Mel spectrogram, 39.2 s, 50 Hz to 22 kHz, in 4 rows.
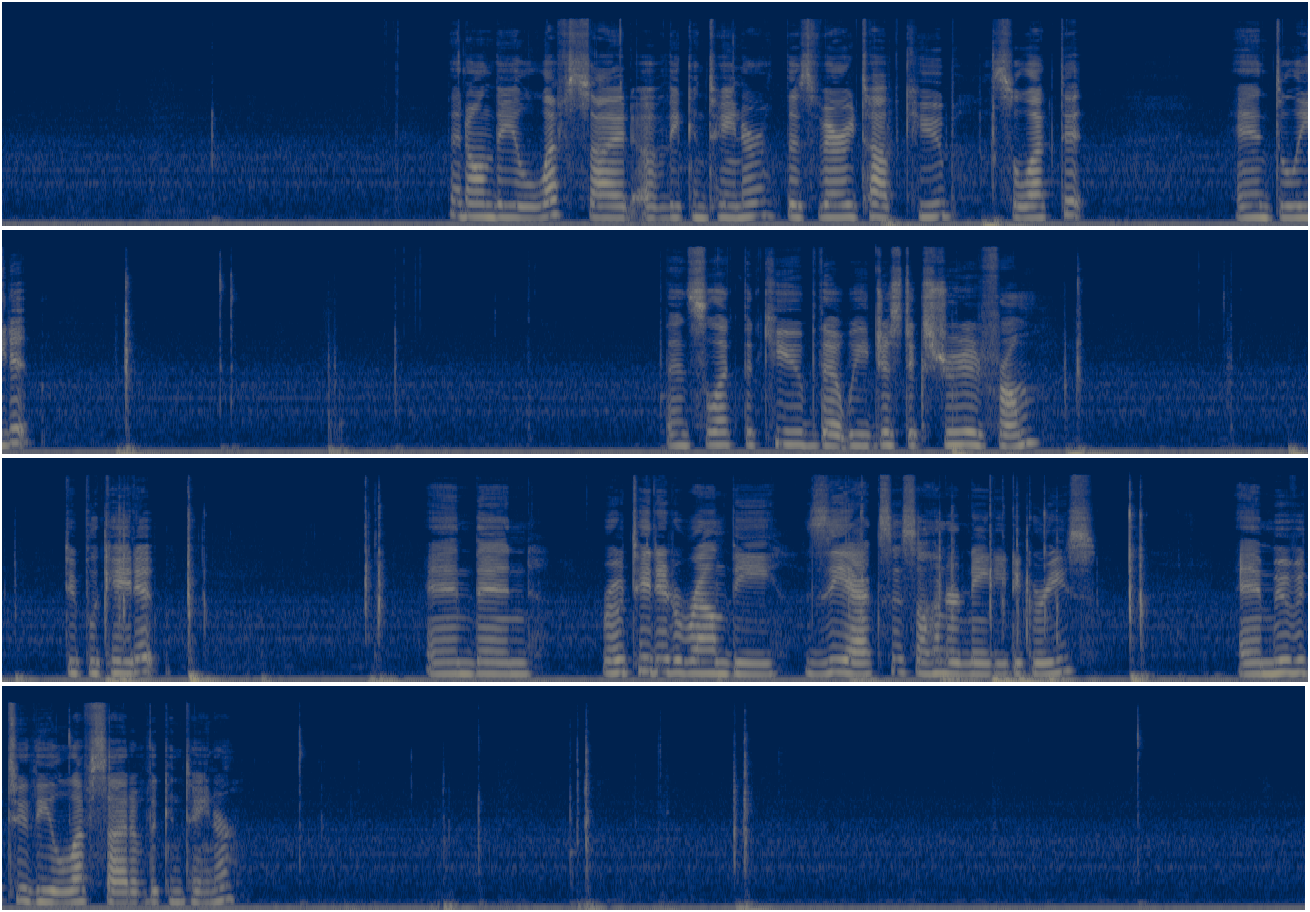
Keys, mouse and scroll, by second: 1.5-5.2 middle drag, 10.6 x, 11.4 click, 12.7-15.2 middle drag, 20.3 shift+d, 22.3 KP_1, 25.9-27.4 typing, 29.8-31.9 drag, 31.9 scroll up 1, 32.9 shift+middle click, 33.3 shift+scroll up 1, 34.8 KP_7, 36.1-36.4 scroll up 1, 37.8-39.1 drag.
